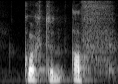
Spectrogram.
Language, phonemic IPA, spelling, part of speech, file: Dutch, /ˈkɔrtə(n) ˈɑf/, kortten af, verb, Nl-kortten af.ogg
- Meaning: inflection of afkorten: 1. plural past indicative 2. plural past subjunctive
